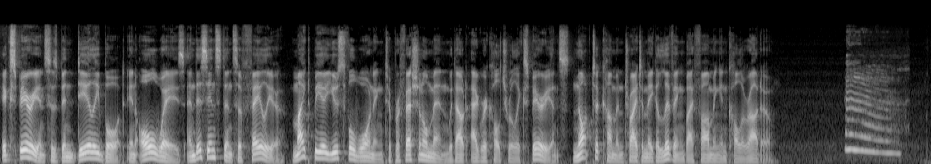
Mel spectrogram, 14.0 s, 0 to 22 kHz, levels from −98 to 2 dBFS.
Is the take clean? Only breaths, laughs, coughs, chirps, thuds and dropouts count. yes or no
no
